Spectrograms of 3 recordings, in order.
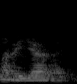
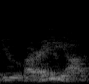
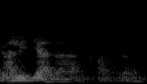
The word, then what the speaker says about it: parrillada: Your problem is double L. Yeah. Like the Puerto Rican say, they have a hard time for that double R, for that R. They say palillada, like a Chinese, say it like this, palillada, trouble with the R.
